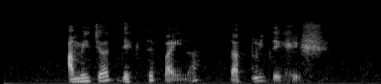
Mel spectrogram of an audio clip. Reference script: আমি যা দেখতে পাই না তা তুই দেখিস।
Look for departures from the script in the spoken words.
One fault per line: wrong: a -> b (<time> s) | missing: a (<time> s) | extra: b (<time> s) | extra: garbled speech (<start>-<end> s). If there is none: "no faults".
no faults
